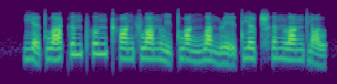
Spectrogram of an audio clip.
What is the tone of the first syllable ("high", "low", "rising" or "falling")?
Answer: low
